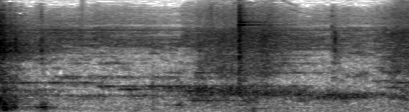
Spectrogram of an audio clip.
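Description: Quiet handling of paper and a marker on a desk, with a sharp click at the very start and a lighter click about halfway through.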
